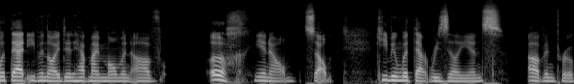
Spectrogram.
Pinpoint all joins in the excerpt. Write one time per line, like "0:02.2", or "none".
none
